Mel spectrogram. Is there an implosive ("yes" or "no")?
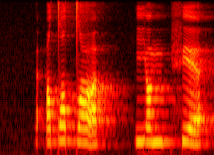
no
